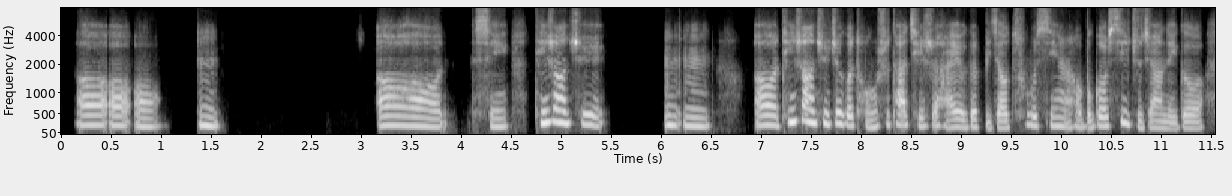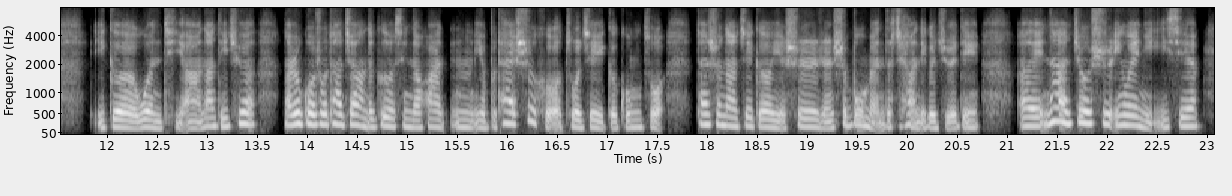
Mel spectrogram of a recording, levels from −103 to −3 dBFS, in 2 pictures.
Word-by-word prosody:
哦 - - -3 0.3
哦 110 0 +2
哦， 195 +1 -2 0.3
嗯。 220 -3 0 1.5
哦， 215 -4 +2 0.3
行。 195 +1 -3 0.2
听 280 +1 +5
上 295 -2 +6
去 250 -1 +2 0.6
嗯 230 0 0
嗯。 205 -2 -2 0.4
呃， 230 0 +3
听 300 +8 +4
上 330 -3 +5
去 275 -1 +2
这 265 0 +2
个 220 - +3
同 175 -4 -5
事 245 +5 -7
他 260 +1 +2
其 200 - -4
实 210 - -2
还 210 -4 -3
有 185 -1 +2
一 - - -6
个 180 - 0
比 165 -5 -8
较 165 +1 +1
粗 225 +5 -4
心 215 0 -3
然 - - -4
后 175 - -5
不 165 -2 -4
够 210 +3 +1
细 275 +5 +2
致 165 - -6
这 - - -4
样 165 - -1
的 150 - -3
一 140 - -5
个 155 -1 -3 0.4
一 165 - -6
个 175 -4 +4
问 170 -2 +2
题 - - -6
啊。 160 -1 -2
那 205 +5 -1
的 195 -1 -2
确， 260 +2 +2 0.3
那 - - -1
如 260 - +6
果 255 -1 +4
说 245 0 +2
他 255 -1 +2
这 245 +1 +2
样 230 - +1
的 185 - -1
个 210 -1 0
性 190 -1 -5
的 175 -1 0
话， 185 +1 -4
嗯， 180 -2 -5
也 170 - -2
不 165 - -8
太 270 -1 +2
适 300 +4 +4
合 - - 0
做 180 - +1
这 170 -1 +1
个 155 +1 -3
工 175 +2 -4
作。 - - -2 0.3
但 245 -1 +1
是 245 -1 -1
呢， 215 -3 +1
这 205 +1 -2
个 185 -2 +1
也 165 - -1
是 185 +2 0
人 155 0 -2
事 - - 0
部 120 -1 -1
门 - - -2
的 - - -3
这 - - -5
样 - - -1
的 - - -3
一 - - -4
个 160 - +1
决 160 - -2
定。 175 +2 -3 0.4
呃， 210 +1 +2
那 275 -2 +5
就 275 +1 +4
是 260 -2 0
因 235 0 0
为 230 -1 +2
你 180 -6 -2
一 180 - -6
些 205 +1 -1
205 Hz, 260 characters per minute, -22 LUFS, 175-245 Hz, 1.5 s, 上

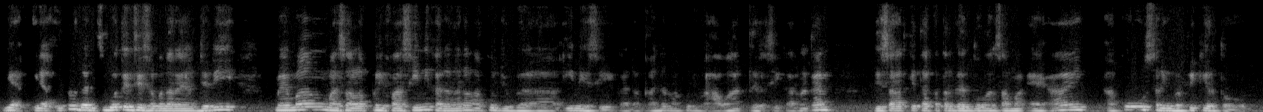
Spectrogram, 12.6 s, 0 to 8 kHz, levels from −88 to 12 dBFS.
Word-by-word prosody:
Iya 170 +2 +1
iya. 150 -1 0
Itu 190 +11 0
udah 175 - +9
disebutin 180 +5 +5
sih 170 - +6
sebenarnya, 140 -2 +3
jadi 195 +9 +1 0.3
memang 195 - +2
masalah 150 -2 +1
privasi 150 0 0
ini 195 - 0
kadang-kadang 145 -1 -1
aku 145 +3 -4
juga 110 -5 -2
ini 140 -4 0
sih, 95 -4 -7
kadang 105 +1 -17
kadang 115 +5 -6
aku 135 +4 -14
juga 105 -2 -14
khawatir 120 0 -7
sih. 105 - -20
Karena 105 +6 -12
kan 180 +4 -1 0.4
di 130 - 0
saat 140 0 -2
kita 145 0 -2
ketergantungan 130 -3 0
sama 120 -1 +1
AI 155 +12 -2 0.2
aku 205 - 0
sering 160 -8 +2
berpikir 145 +3 +2
tuh, 100 -5 -11
145 Hz, 165 wpm, -18 LUFS, 120-165 Hz, 0.4 s, udah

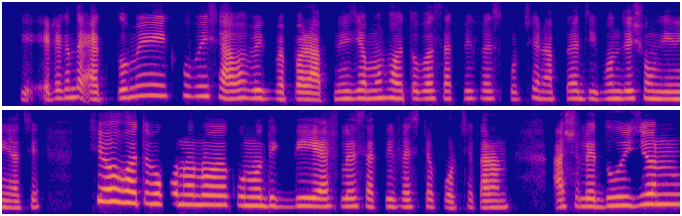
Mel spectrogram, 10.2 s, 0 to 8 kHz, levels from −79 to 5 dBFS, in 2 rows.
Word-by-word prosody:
জি, - - -8
এটা 225 - -3
কিন্তু 250 0 0
একদমই 240 +9 -2 0.2
খুবই 290 -1 -5
স্বাভাবিক 225 +1 +2
ব্যাপার। 200 0 0
আপনি 210 +3 -11
যেমন 225 0 +1
হয়তো 220 -1 -1
বা 220 - +1
সেক্রিফাইস 220 +1 -7
করছেন 205 +4 -9
আপনার 220 +1 -5
জীবন 210 +1 -5
যে 220 - +2
সঙ্গিনী 210 -2 0
আছে 195 +2 -12 0.4
সেও 370 -1 +7
হয়তো 320 -1 +6
বা 295 - +5
কোনো 280 -1 +3
না - - +6 0.2
কোনো 250 -1 +2
দিক 230 -3 -3
দিয়েই 235 -1 +5
আসলে 225 -1 -2
স্যাক্রিফাইস 210 0 -3
টা - - -3
করছে। 185 +1 -7
কারণ, 195 0 +2 0.4
আসলে 225 +1 -1
২ 250 +1 +3
জন 290 0 +6
220 Hz, 200 wpm, -24 LUFS, 210-245 Hz, 0.4 s, সেও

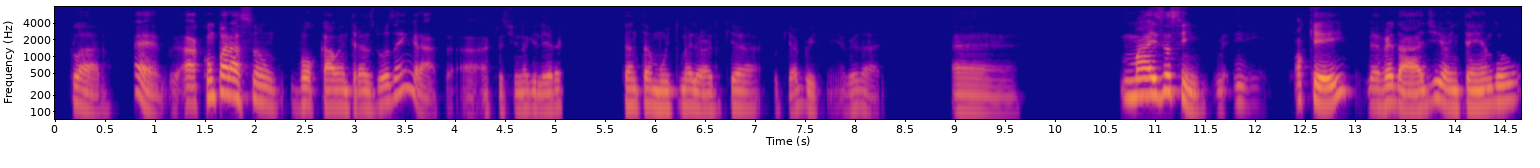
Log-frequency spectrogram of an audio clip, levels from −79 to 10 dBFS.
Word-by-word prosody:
Claro, 110 -7 -3 0.2
é 100 -3 0 0.2
a 140 0 +1
comparação 180 - +3
vocal 125 -1 -1
entre 120 0 -4
as 115 -1 -3
2 140 - -2
é 210 - -2
ingrata, 260 -1 -7
a - - -17
a - - -15
Cristina 110 +1 -10
Aguilera 115 +2 -4 0.6
canta 130 0 -2
muito 120 +1 -3
melhor 115 -3 -2
do 110 - -18
que 120 +2 -8
a 115 -1 -5
do 105 - -22
que 110 - -15
a - - -7
Britney, 115 -4 -11
é - - -21
verdade, 110 -4 -13 0.7
eh, 95 -3 -9 1.0
mas 200 +3 +6
assim, 155 - +2
m 115 0 -14
m 135 -2 -12 0.3
ok, 160 - +4
é 130 -1 -4
verdade, 130 +1 +2
eu 150 - +2
entendo 130 +6 0
125 Hz, 145 wpm, -24 LUFS, 110-150 Hz, 1.0 s, mas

